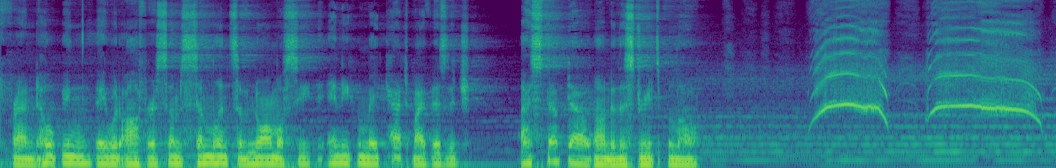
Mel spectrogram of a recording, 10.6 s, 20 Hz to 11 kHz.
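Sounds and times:
speech: 0:00.1 - 0:07.1
wretched shrill screech on a street: 0:08.1 - 0:10.5.

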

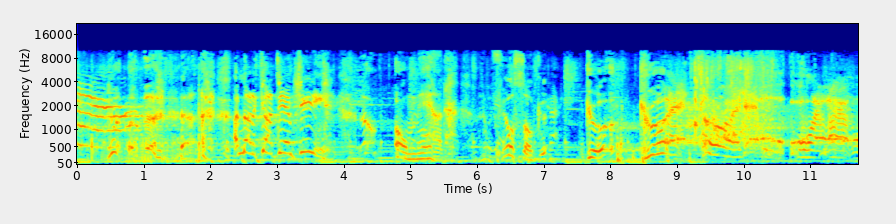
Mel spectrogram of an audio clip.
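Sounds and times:
speech: 0:01.1 - 0:11.7
large cat yowling: 0:08.9 - 0:11.7.

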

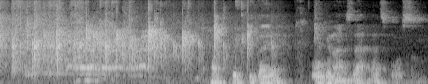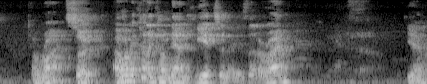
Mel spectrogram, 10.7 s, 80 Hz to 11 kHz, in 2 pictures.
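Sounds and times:
crowd applauding: 0:00.0 - 0:03.9
person whooping: 0:00.1 - 0:02.2
speech: 0:03.2 - 0:09.1, 0:10.4 - 0:10.6.

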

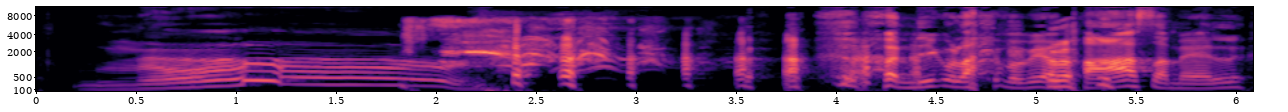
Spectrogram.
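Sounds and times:
speech: 0:00.2 - 0:00.5, 0:02.6 - 0:02.8, 0:03.5 - 0:06.0
person imitating a cow's moo: 0:00.2 - 0:02.2
breathy laughter: 0:01.8 - 0:05.1.

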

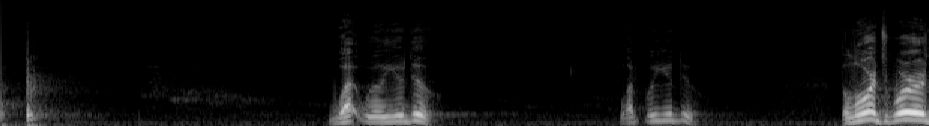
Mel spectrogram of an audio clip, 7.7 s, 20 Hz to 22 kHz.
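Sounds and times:
knock on wood: 0:00.0 - 0:00.5
speech: 0:02.8 - 0:03.7, 0:05.2 - 0:05.9, 0:07.0 - 0:07.7.

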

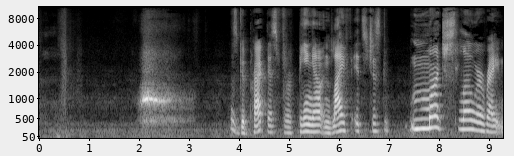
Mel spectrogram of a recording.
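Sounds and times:
deep breath during a slow 4-7-8 breathing exercise: 0:02.0 - 0:03.2
speech: 0:03.8 - 0:09.2.

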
